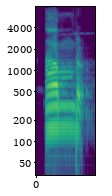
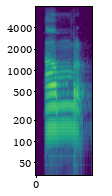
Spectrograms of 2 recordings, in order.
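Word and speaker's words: أمر: র দুই জের ঋণ আমর আম্র এখানে অক্ষফ করার কারণে উচ্চারণ হয়েছে আমর র আওয়াজটা লাস্টে একটু ভাসবে আমর মিন কুল্লির মিন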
